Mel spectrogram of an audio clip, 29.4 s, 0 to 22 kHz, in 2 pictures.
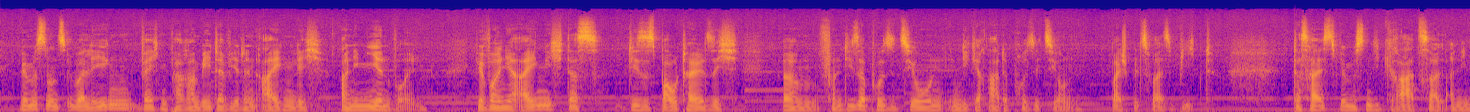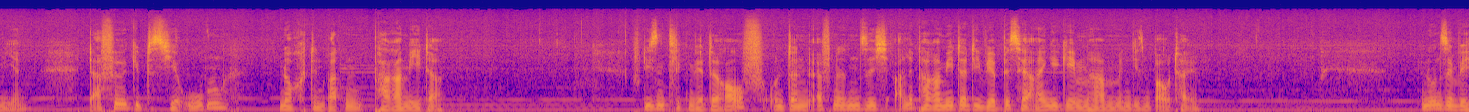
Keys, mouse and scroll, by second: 20.1 click, 24.7 scroll down 1, 25.9 scroll up 1, 28.2 scroll down 1.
